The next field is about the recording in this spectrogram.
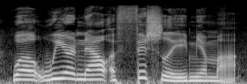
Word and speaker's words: Myanmar: And what a lot of European language speakers don't hear is that the Burmese pronunciation of the country is actually Myanmar. And Myanmar and Burma sound much more similar than Myanmar, Myanmar, and Burma, right?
